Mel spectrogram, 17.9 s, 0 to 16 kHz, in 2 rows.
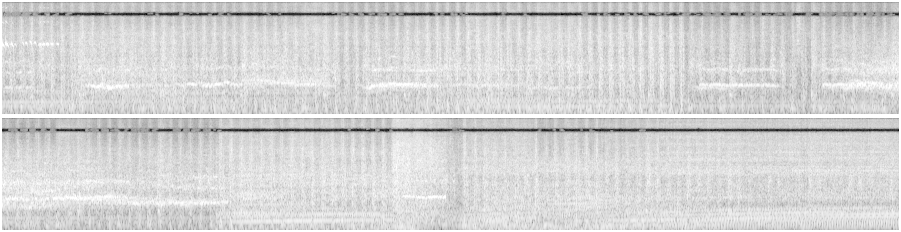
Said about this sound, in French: La nuit de ce 3 juillet est calme, surtout cette route désertique près de Lubbock dans le Texas. Cette quiétude nocturne est soudainement brisée par le vrombissement de moteurs survitaminés, des pneus qui crissent et des échanges de tirs.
